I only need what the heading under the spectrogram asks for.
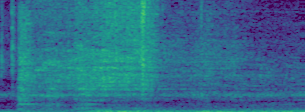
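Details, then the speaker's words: Car engine after a cambelt replacement, second start attempt after refitting the HT leads (owner hoped it wasn't flooded): catches on the first crank and settles into a steady, even, smooth low idle, with the belt running nicely. Normal start and idle. "one click just like that nice and it's running nice and smooth and there she is she's singing and puring nicely"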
